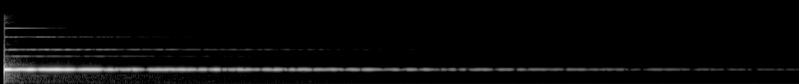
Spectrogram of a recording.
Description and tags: Synthetic Bell Sound. Note name and frequency in Hz are approx.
